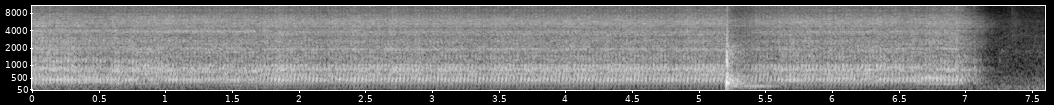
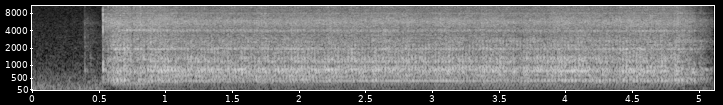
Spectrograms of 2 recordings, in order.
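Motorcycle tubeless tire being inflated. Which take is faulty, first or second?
second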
